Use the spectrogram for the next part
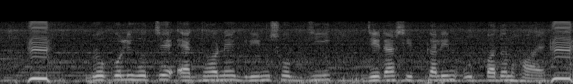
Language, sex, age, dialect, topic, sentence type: Bengali, male, 41-45, Standard Colloquial, agriculture, statement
